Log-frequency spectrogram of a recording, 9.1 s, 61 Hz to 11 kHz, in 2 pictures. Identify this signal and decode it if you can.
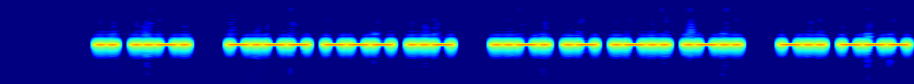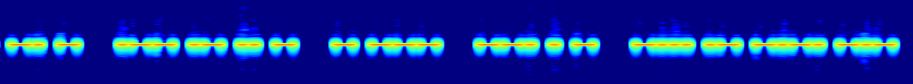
Morse code, heard as a keyed tone, about 40 wpm, 700 Hz. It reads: IF YOU FALL DONT WAIT TO GET BACK
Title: Sentences from Top 1000 Words - Review Part 2 - 40wpm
